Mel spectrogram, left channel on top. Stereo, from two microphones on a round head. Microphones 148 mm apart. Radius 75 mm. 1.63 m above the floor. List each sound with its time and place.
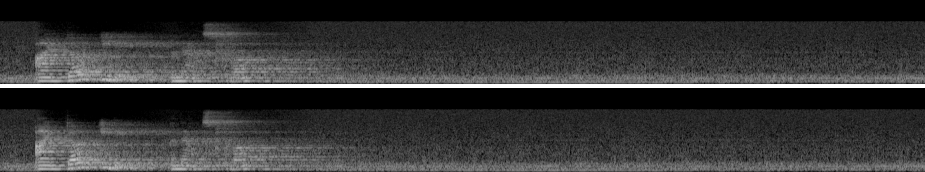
0.3 s a woman speaking: 55° right (ahead or behind), 0.8 m; by 2.6 s 20° right (ahead or behind), 1.0 m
